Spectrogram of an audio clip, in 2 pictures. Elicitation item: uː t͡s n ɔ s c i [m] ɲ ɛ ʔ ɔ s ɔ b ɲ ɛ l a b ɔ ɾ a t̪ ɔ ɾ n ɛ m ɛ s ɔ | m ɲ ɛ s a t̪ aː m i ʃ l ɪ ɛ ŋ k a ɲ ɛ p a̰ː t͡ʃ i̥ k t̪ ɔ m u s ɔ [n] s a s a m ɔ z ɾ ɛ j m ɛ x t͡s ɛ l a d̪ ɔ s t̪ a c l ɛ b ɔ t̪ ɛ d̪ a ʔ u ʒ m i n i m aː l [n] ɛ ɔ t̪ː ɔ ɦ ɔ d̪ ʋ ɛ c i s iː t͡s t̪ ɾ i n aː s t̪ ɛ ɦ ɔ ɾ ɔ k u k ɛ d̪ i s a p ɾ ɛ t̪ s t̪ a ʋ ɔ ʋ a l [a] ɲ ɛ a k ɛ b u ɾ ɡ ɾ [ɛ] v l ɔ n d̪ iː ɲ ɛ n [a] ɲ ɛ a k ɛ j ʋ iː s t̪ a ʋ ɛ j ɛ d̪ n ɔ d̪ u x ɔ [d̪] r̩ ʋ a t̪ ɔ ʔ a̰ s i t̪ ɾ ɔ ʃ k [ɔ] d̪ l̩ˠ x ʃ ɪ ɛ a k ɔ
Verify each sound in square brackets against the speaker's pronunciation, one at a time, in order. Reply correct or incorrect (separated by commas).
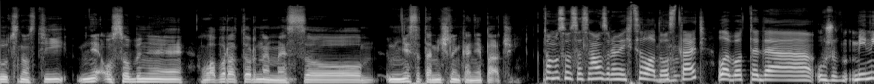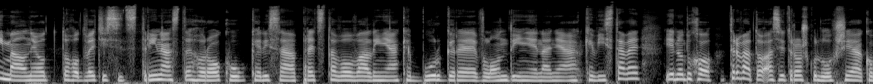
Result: correct, incorrect, incorrect, incorrect, correct, correct, incorrect, incorrect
